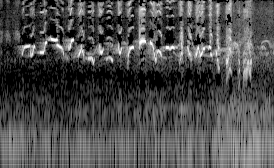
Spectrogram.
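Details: Kacer, the oriental magpie-robin, in an aggressive fighting-mood song full of rich fill notes: a steady stream of quick, wavering whistled slurs and tweets, pulsing several times a second with barely a break.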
